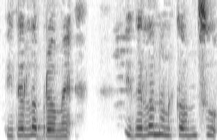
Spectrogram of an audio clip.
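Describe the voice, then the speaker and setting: Woman doing a hurt young wife, high voice, pleading, dry close recording. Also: steady tone, moderate pace, a bit bright, no room sound. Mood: tearful. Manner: pleading, emotional.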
